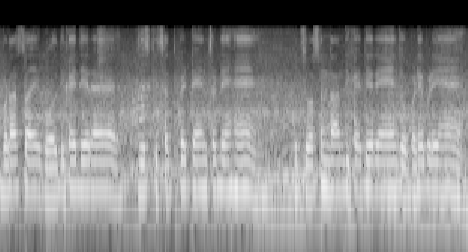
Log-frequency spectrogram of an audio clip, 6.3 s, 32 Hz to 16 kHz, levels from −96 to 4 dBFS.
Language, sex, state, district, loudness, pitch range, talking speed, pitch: Hindi, male, Rajasthan, Bikaner, -13 LUFS, 140-150 Hz, 210 wpm, 150 Hz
